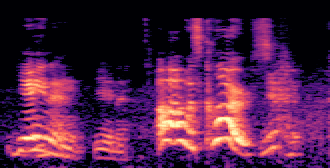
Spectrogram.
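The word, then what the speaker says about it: Yeine: How would you pronounce her name? Yane.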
